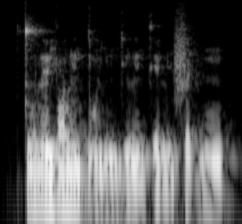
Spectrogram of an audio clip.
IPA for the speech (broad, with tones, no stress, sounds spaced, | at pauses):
t u˦ l ɛ̃˦ j ɔ˦ l ĩ˦˨ k͡p ɔ̃˨ j ĩ˨ ɡ ĩ˨˦ l ĩ˦˨ k e˧ l i˧ f ɛ˦ ɡ͡b ũ˦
